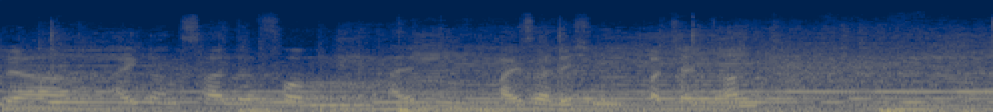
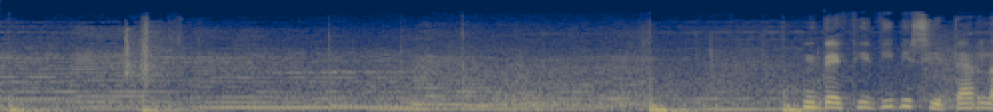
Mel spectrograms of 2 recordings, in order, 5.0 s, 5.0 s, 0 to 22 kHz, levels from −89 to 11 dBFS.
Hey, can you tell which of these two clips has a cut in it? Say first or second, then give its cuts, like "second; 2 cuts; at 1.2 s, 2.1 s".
first; 1 cut; at 2.3 s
